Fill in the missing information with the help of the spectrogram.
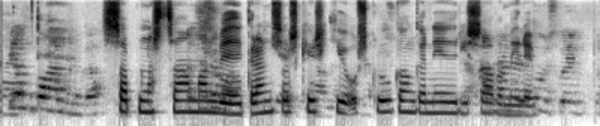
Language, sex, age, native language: Icelandic, female, 20-29, Icelandic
